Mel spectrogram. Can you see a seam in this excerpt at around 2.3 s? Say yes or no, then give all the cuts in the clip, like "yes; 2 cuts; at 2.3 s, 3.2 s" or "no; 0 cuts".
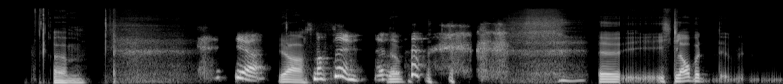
no; 2 cuts; at 4.0 s, 6.2 s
